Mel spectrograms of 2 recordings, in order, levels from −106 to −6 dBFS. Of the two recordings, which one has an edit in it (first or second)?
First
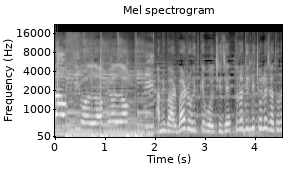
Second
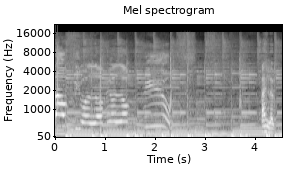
first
